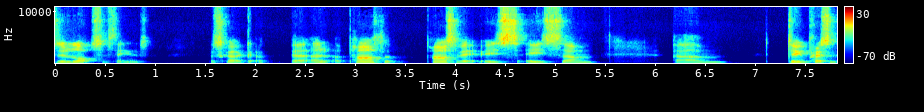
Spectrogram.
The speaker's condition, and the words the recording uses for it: Aphasia. It's when I try and get it out, you know, in the open air, it doesn't always work.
